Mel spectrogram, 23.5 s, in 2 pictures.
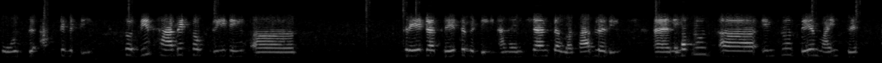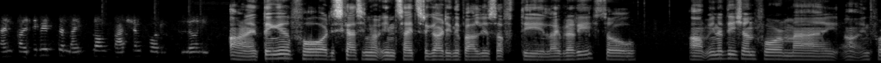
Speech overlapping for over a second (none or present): none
